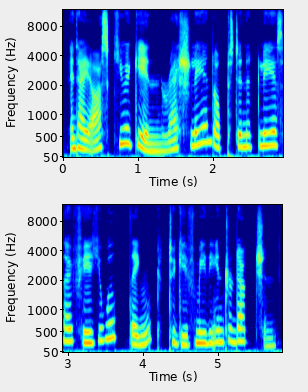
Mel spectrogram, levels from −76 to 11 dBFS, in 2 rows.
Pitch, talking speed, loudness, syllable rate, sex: 255 Hz, 175 wpm, -20 LUFS, 5.1 syllables/s, female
